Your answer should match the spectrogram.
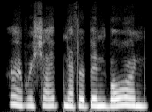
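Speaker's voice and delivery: put-on high, despairing girlish cry. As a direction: wring your hands in despair. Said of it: "wringing her hands".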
